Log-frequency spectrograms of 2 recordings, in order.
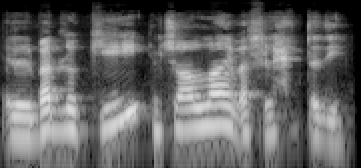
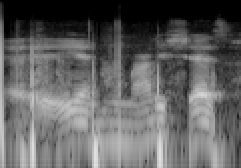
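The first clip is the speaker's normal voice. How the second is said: whisper; 4 semitones lower, 7 dB quieter, slower than usual. Real, not acted. Apologizing to viewers, unvoiced.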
